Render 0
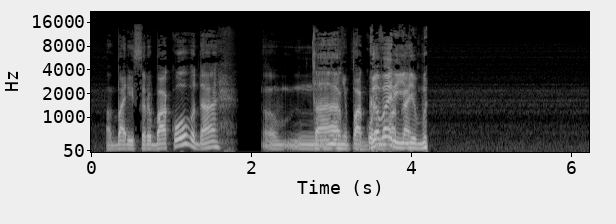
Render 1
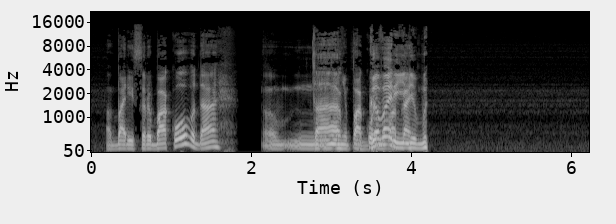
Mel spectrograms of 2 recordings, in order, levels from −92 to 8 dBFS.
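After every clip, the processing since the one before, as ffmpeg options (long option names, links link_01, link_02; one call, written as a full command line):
ffmpeg -i in.wav -af anull out.wav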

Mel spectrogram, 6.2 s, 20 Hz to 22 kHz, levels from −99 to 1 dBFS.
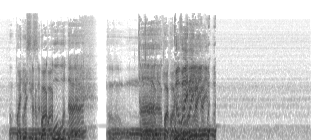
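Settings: ffmpeg -i in.wav -af "aecho=1:1:100|124|127:0.178|0.631|0.141,afreqshift=-430" out.wav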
